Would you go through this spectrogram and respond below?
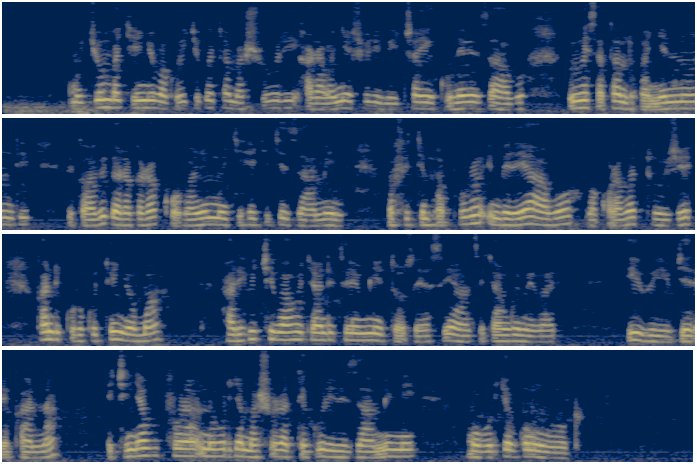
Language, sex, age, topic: Kinyarwanda, female, 25-35, education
